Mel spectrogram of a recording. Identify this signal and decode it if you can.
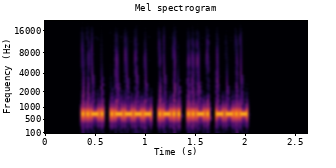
Morse code, heard as a keyed tone, about 50 wpm, 700 Hz. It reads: F1LFQ
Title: DXCC-100 Call Signs - 5 Characters - Repeated 3x - 50wpm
